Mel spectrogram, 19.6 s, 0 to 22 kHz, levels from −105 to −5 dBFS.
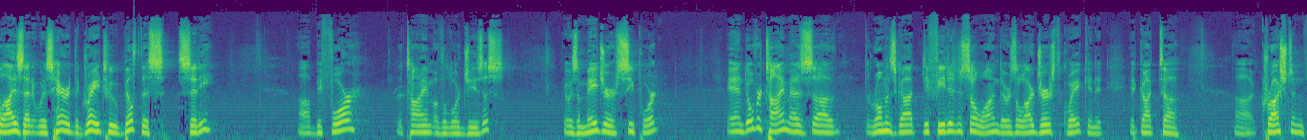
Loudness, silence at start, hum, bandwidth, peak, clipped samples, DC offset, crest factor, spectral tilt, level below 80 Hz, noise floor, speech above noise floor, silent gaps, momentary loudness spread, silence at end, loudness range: -19 LUFS; 0 s; none; 15.5 kHz; 0 dBFS; under 0.1%; under 0.1%; 22 dB; -3 dB/octave; -46 dBFS; -53 dBFS; 33 dB; none; 16 LU; 0 s; 7 LU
